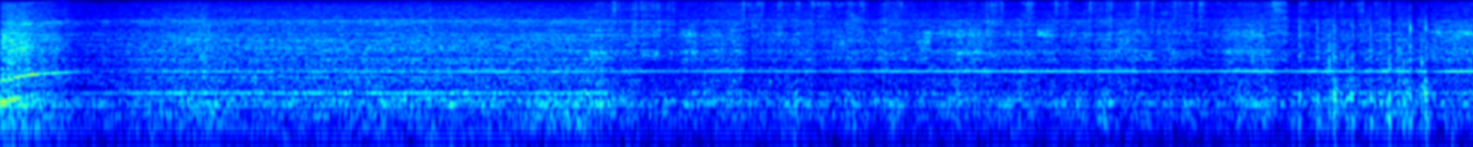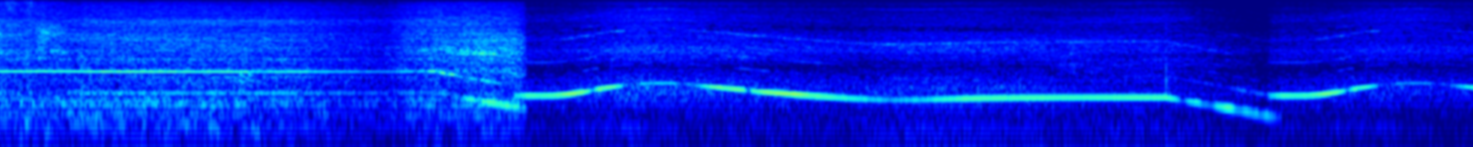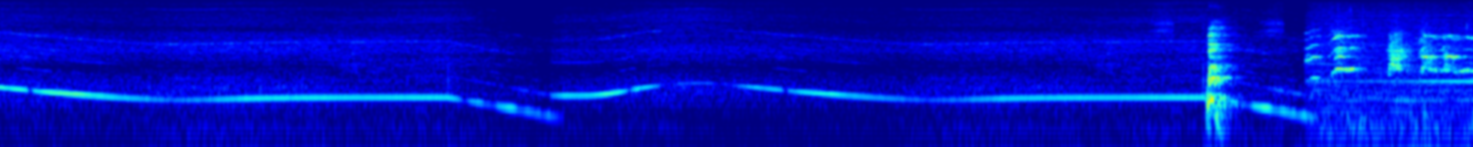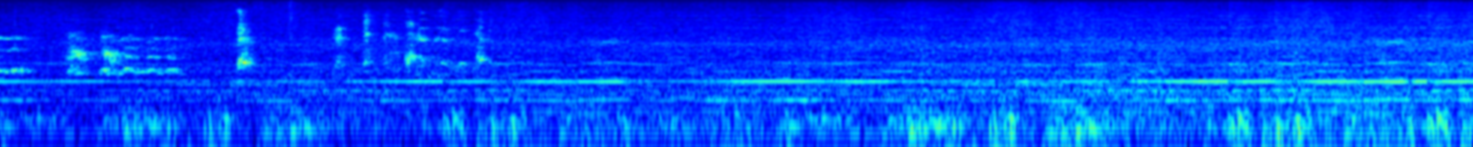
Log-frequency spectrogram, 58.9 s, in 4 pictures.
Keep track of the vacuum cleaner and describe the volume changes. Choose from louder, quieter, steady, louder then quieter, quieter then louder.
quieter then louder.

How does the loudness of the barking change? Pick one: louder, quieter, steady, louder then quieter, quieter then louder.
quieter.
